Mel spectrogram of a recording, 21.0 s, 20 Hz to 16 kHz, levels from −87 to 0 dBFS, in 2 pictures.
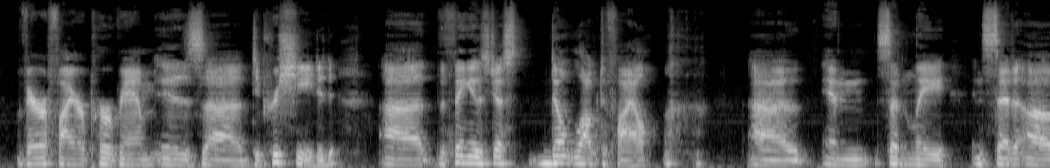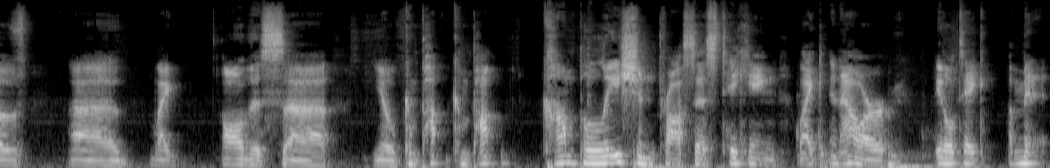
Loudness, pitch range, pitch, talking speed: -23 LUFS, 110-135 Hz, 120 Hz, 110 wpm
